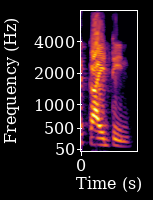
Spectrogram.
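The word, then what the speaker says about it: chitin: इसका जो प्रोनाउंसिएशन है वो है काइटिन। काइटिन एंड सेलुलोज से बनता है सेल वॉल जो कि फंगी का है।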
